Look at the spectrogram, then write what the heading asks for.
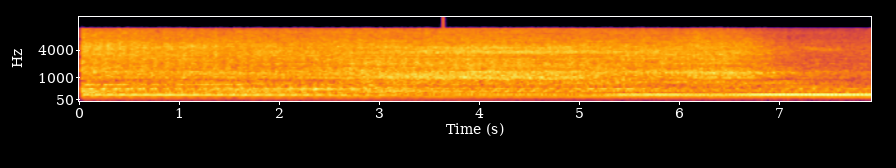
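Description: Tuned BMW 2.8i straight-six engine in a rally Land Rover idling steadily.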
